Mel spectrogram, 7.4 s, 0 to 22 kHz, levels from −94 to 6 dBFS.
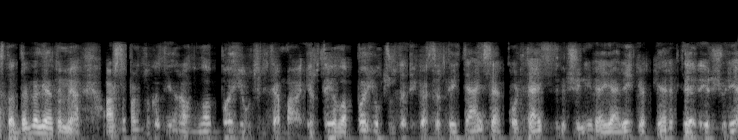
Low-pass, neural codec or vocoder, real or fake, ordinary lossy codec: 7.2 kHz; vocoder, 44.1 kHz, 128 mel bands, Pupu-Vocoder; fake; AAC, 32 kbps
